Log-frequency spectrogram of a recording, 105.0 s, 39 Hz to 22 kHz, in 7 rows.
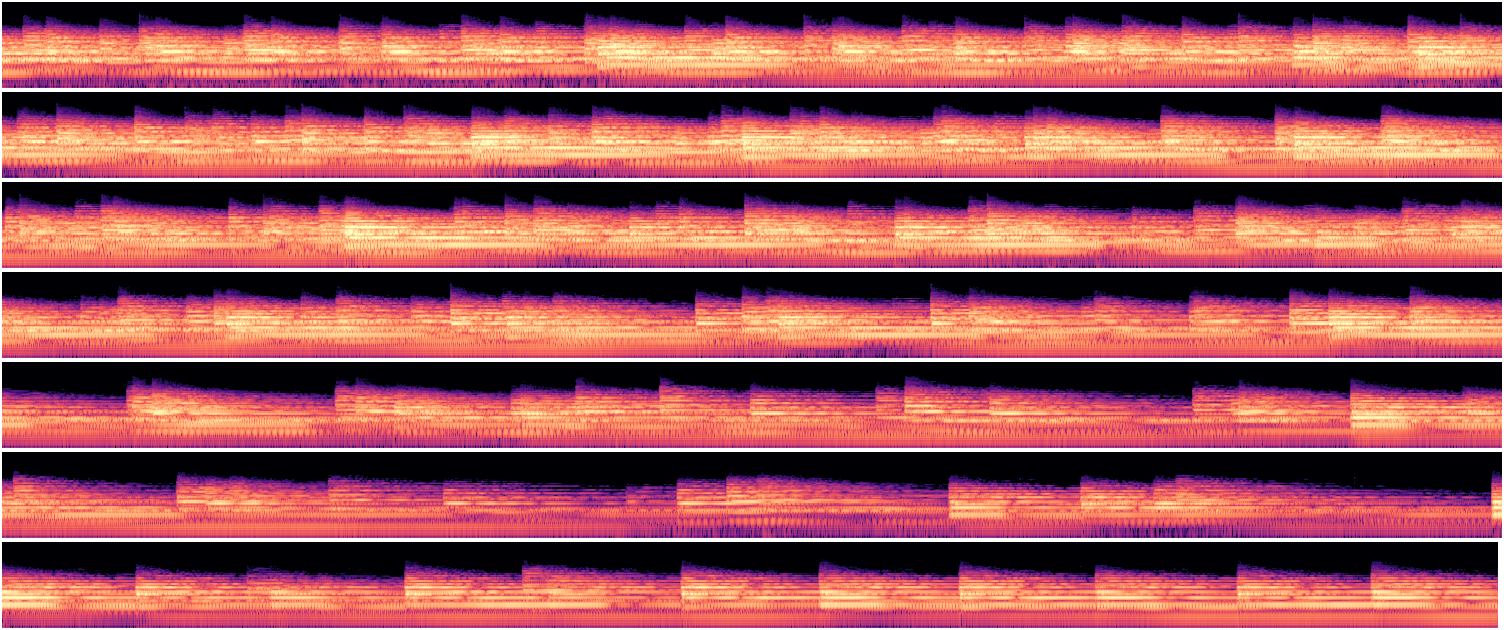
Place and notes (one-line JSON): {"title": "Pl. Saint-Vaast, Armentières, France - Armantières - église St-Vaast - volée tutti", "date": "2020-07-01 10:00:00", "description": "Armentières (Nord)\ntutti volée des cloches de l'église St-Vaast", "latitude": "50.69", "longitude": "2.88", "altitude": "18", "timezone": "Europe/Paris"}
